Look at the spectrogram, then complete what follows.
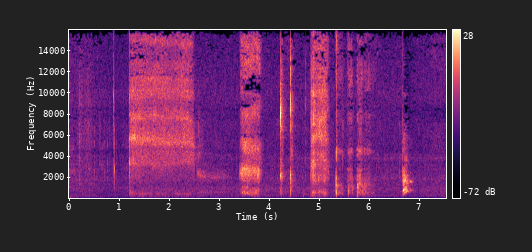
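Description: An adult making a breathy, hissing "keu~" noise at a baby to make her laugh: one long breathy hiss about a second in, a shorter one a little later, then a few clicks and short breaths, and a brief squeak near the end. The baby does not laugh.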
